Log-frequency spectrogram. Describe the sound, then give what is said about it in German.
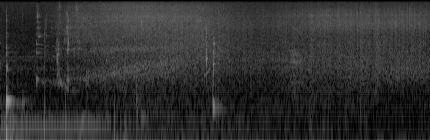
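Cola is poured into a glass in a short gurgling burst, followed by a steady, soft fizzing crackle of bubbles that continues on its own, fairly quiet. “Ja, ich hoffe, dass es jetzt übers Mikrofon rüberkommt. Jetzt habe ich mir eine eingeschenkt.”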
